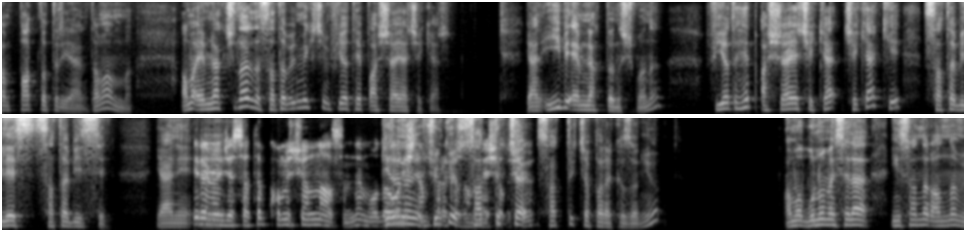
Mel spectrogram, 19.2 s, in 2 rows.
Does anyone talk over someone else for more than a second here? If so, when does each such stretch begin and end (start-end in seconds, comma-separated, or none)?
13.4-14.9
